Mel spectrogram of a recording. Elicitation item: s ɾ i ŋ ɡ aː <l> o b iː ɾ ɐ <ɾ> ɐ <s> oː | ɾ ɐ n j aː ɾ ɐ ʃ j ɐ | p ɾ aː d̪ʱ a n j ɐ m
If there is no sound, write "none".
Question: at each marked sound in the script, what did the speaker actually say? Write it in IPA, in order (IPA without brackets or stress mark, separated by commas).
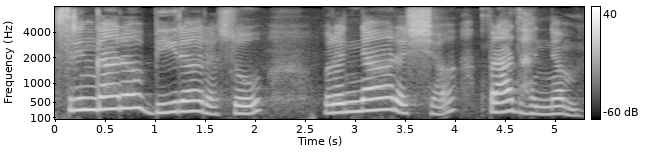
ɾ, ɾ, s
